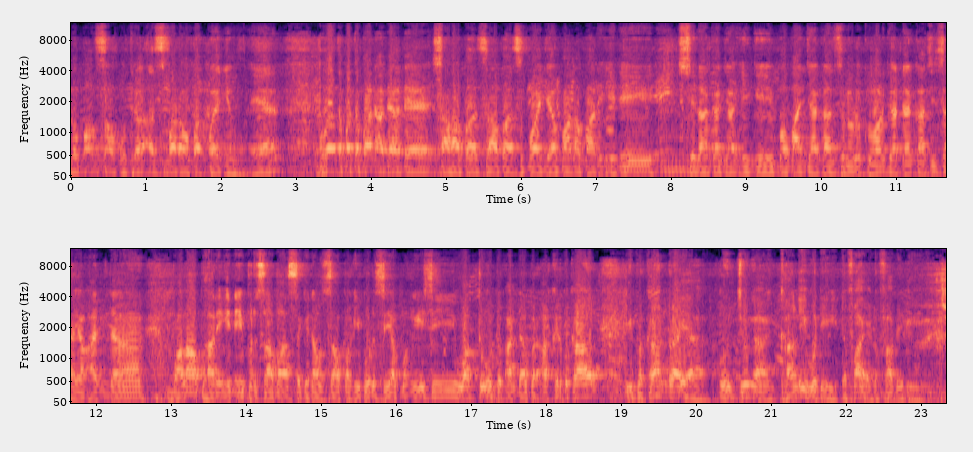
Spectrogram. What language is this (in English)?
Indonesian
